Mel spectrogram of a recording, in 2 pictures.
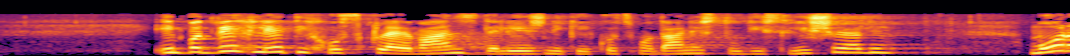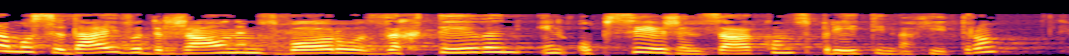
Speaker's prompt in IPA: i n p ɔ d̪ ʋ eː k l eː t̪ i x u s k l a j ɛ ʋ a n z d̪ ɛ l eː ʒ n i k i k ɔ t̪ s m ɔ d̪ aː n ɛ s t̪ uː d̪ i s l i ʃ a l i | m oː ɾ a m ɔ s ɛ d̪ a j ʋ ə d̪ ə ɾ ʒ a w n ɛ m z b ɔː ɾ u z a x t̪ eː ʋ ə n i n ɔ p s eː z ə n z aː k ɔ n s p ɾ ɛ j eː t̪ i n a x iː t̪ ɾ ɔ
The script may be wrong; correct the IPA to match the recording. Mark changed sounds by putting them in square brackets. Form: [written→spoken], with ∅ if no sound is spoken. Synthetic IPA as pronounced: i n p ɔ d̪ ʋ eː [k→x] l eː t̪ i x u s k l a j ɛ ʋ a n z d̪ ɛ l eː ʒ n i k i k ɔ t̪ s m ɔ d̪ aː n ɛ s t̪ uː d̪ i s l i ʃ a l i | m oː ɾ a m ɔ s ɛ d̪ a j ʋ ə d̪ ə ɾ ʒ a w n ɛ m z b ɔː ɾ u z a x t̪ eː ʋ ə n i n ɔ p s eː [z→ʒ] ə n z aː k ɔ n s p ɾ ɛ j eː t̪ i n a x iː t̪ ɾ ɔ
